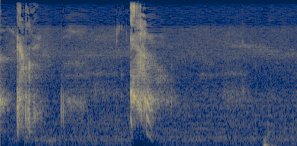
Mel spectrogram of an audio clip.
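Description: Two short, wet, harsh coughs: a bronchiolitis cough, likely from RSV infection.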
